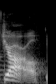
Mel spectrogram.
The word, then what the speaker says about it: jarl: So, okay, it's not just me, but it's pronounced Jarl. – Yeah, Jarl. – Okay, good to know, because the whole time I'm like, Jarl.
